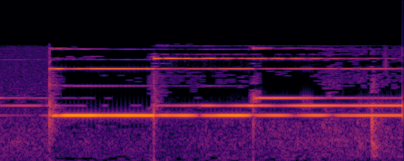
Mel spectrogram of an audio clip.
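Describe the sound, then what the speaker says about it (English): Handbell rung in four-in-hand ringing: four clear strikes about a second apart, each ringing on with a bright sustained tone, close and loud with no talk. "and then the upper bell."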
